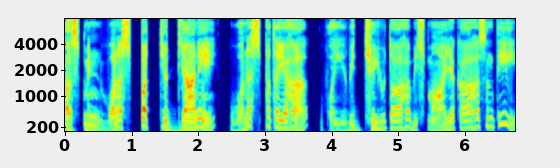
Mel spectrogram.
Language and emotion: Sanskrit, surprised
